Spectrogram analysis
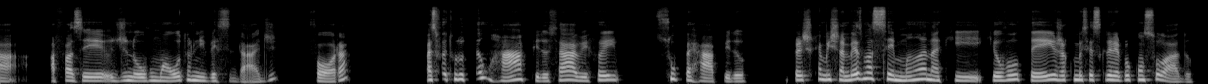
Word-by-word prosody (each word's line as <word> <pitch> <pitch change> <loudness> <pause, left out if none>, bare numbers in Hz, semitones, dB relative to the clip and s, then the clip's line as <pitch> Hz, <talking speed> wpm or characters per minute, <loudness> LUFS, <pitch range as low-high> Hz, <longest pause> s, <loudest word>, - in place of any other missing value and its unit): a - - -25 0.2
a - - -2
fazer 170 -2 0
de 175 +4 -2
novo 165 0 +1
uma 170 -2 -1
outra 185 +5 0
universidade 160 - -4 0.3
fora, - - -1 0.7
mas 210 -1 +2
foi 245 - -3
tudo 235 0 +1
tão 270 +7 -4
rápido, 175 -3 +1
sabe. 195 -3 +2
Foi 205 +4 0 0.3
super 240 -6 -3
rápido. 145 -3 -2 0.4
Praticamente 220 +2 0
na 205 - +3
mesma 255 +6 +4
semana 220 -3 +3
que 175 -3 -4
que 190 - -1
eu 185 - +3
voltei 215 -2 +2
eu - - +3
já 205 - +1
comecei 210 0 0
a - - 0
escrever 210 -2 +3
pro 210 0 -1
consulado 200 - -1
200 Hz, 165 wpm, -24 LUFS, 170-220 Hz, 0.7 s, mesma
